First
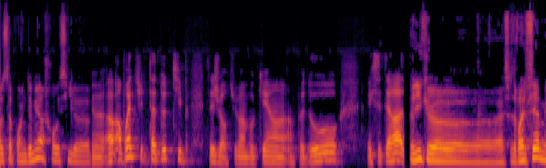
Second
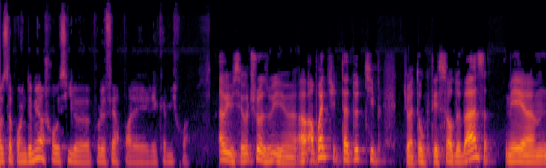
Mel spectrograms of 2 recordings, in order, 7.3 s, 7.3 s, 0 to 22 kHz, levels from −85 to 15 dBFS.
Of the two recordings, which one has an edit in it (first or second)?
first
